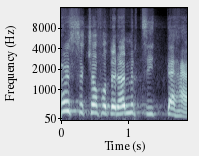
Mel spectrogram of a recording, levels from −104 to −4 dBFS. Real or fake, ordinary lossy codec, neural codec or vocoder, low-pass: fake; Opus, 24 kbps; codec, 44.1 kHz, 2.6 kbps, SNAC; 14.4 kHz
